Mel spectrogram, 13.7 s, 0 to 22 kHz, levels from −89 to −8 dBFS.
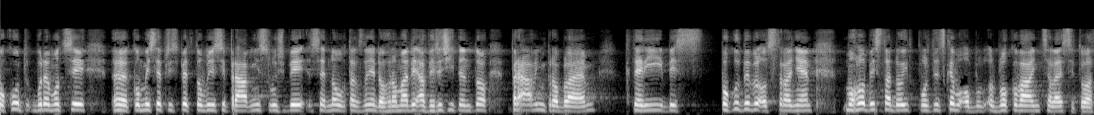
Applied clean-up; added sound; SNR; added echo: none; none; none; none.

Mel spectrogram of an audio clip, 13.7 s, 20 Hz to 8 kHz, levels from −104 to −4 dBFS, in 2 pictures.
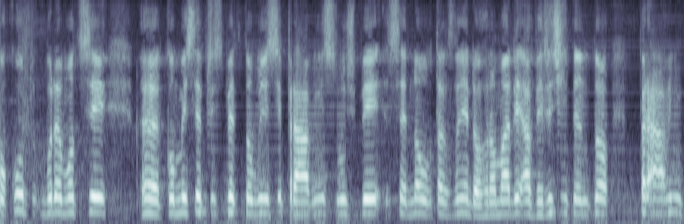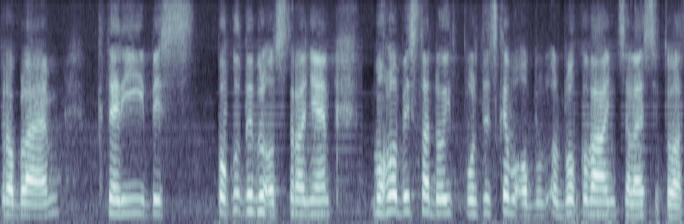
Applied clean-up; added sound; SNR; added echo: neural separator model SepFormer DNS4.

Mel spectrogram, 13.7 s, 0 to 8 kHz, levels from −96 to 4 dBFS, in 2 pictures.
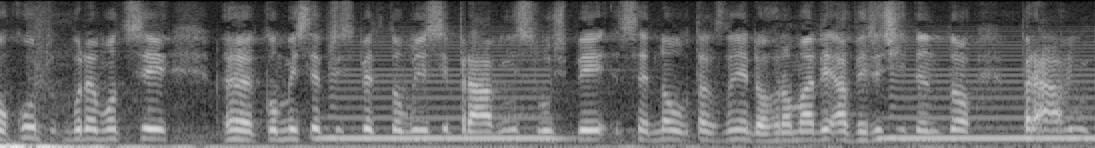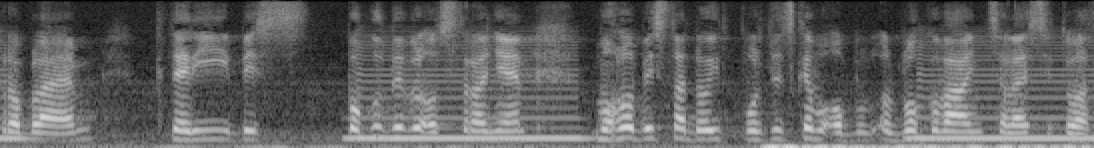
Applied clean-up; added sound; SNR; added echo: none; Telephone; 1 dB; none.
